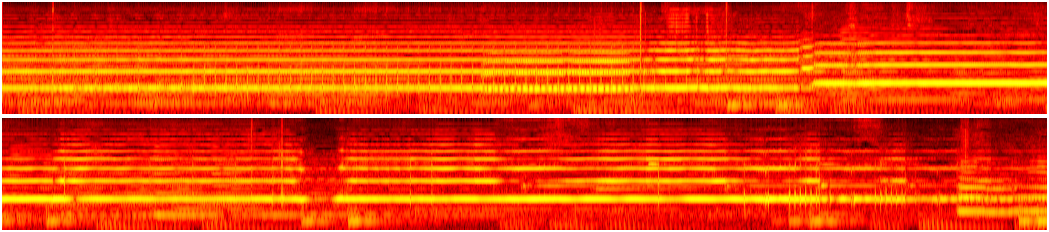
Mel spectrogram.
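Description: Live jazz band: a trumpet-family horn holds one long note, then steps up to a higher note about four seconds in and holds it, over piano, drums and electric bass.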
